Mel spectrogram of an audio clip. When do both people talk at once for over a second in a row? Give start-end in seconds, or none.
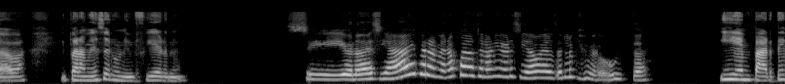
none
